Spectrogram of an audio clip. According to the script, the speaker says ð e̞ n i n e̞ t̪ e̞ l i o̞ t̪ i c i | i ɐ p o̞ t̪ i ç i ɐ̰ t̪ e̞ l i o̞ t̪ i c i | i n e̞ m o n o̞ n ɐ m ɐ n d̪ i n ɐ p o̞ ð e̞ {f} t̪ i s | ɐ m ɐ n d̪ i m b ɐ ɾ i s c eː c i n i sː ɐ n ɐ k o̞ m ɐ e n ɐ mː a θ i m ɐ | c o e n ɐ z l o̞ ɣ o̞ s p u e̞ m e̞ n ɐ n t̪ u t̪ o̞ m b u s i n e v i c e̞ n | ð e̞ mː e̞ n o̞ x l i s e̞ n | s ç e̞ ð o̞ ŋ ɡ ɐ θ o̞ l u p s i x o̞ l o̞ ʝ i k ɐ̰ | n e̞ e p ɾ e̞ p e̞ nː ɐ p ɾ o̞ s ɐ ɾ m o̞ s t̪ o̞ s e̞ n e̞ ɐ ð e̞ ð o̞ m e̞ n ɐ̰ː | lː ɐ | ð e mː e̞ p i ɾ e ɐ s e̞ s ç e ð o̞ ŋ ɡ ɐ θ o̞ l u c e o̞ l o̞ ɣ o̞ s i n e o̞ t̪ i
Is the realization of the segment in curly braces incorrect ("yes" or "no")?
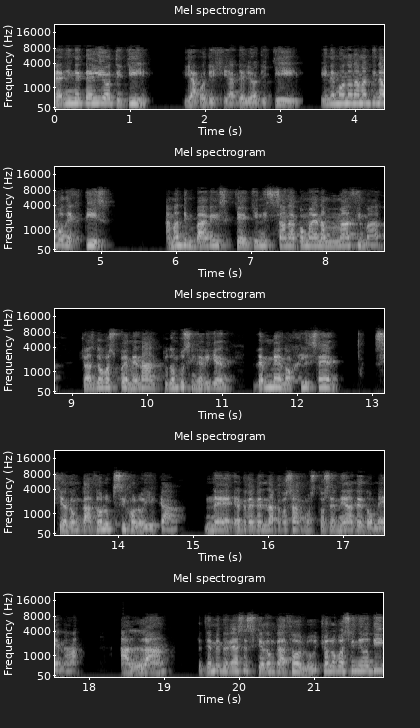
yes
